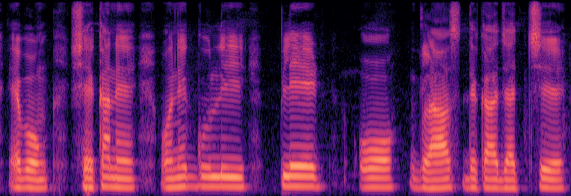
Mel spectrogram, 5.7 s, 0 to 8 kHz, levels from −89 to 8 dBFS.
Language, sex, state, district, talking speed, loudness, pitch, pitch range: Bengali, male, Assam, Hailakandi, 95 wpm, -18 LUFS, 140 Hz, 130-150 Hz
